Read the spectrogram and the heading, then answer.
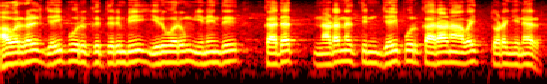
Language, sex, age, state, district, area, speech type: Tamil, male, 60+, Tamil Nadu, Ariyalur, rural, read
